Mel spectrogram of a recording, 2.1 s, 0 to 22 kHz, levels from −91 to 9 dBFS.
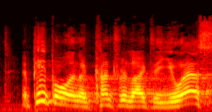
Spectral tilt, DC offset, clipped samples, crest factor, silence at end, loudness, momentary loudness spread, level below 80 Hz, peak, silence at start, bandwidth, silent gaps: -5.5 dB/octave; under 0.1%; under 0.1%; 14 dB; 0 s; -20 LUFS; 6 LU; -58 dBFS; -6 dBFS; 0.25 s; 11.5 kHz; none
